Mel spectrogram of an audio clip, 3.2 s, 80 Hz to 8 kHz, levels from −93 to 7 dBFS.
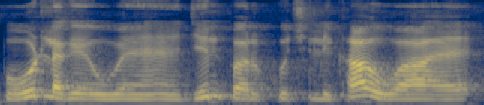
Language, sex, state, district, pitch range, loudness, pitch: Hindi, male, Uttar Pradesh, Lucknow, 130-140 Hz, -20 LUFS, 135 Hz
